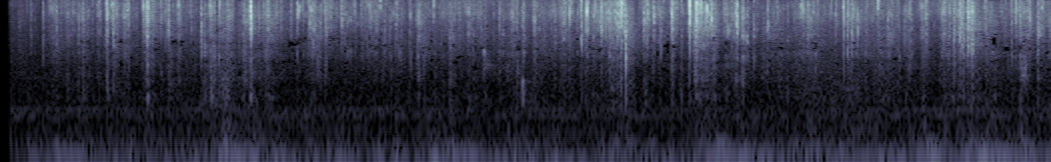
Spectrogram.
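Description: A flip-sequin sleep mask, plastic sequins on thin, soft fabric, worn on a white plastic mannequin head, is scratched and rubbed with the long manicured nails and fingertips of both hands. A continuous crinkly, tearing scratch fills the clip, with many sharp bright clicks as the sequins flip, over a steady low hum.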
